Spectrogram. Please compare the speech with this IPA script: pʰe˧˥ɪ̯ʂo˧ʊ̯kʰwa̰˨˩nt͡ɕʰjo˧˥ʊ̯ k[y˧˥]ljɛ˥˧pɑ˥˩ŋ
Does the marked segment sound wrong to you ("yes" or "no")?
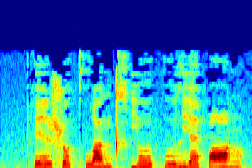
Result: yes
